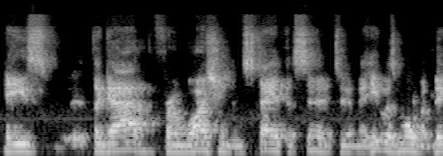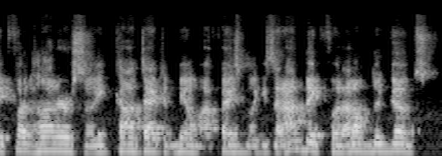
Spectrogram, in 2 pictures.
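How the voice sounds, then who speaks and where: A man, a guest collector, telling stories in casual radio chat, rambling and halting with restarts and small chuckles. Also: medium pitch, steady tone, sharp tone, roomy sound, poor audio. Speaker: guest, haunted doll collector and author.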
